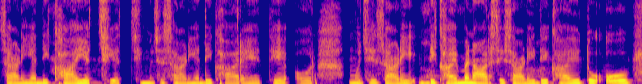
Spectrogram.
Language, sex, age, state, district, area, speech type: Hindi, female, 18-30, Uttar Pradesh, Jaunpur, urban, spontaneous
